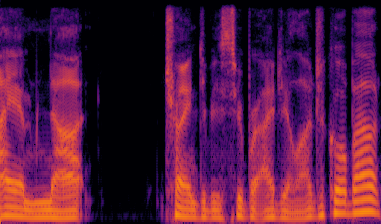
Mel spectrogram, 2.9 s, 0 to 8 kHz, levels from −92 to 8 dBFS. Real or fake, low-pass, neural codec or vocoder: real; 7.2 kHz; none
